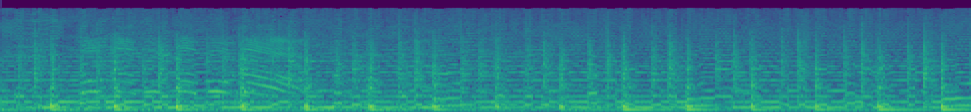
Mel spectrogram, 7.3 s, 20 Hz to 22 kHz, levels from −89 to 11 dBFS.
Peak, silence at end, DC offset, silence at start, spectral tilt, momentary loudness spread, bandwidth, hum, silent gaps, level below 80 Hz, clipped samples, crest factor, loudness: -2 dBFS; 0 s; under 0.1%; 0 s; -5 dB/octave; 4 LU; 16.5 kHz; none; none; -50 dBFS; under 0.1%; 16 dB; -18 LUFS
